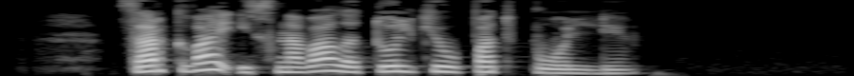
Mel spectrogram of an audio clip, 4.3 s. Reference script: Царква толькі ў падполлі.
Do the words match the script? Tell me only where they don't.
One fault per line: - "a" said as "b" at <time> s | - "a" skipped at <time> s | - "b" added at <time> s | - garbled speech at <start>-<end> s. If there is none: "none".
- "існавала" added at 1.2 s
